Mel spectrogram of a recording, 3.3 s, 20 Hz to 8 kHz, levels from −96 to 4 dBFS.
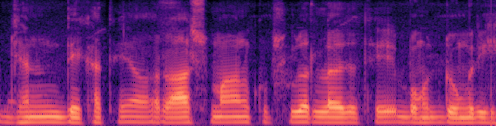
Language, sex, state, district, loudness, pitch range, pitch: Chhattisgarhi, male, Chhattisgarh, Rajnandgaon, -19 LUFS, 115-120 Hz, 120 Hz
